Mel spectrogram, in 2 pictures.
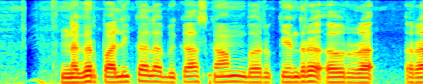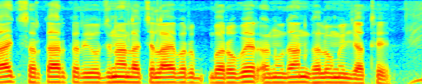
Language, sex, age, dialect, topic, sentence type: Chhattisgarhi, male, 18-24, Northern/Bhandar, banking, statement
